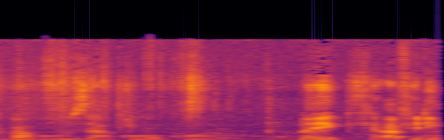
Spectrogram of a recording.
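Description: A man speaking quietly into a handheld microphone in a small room, his words coming in short stretches with pauses.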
